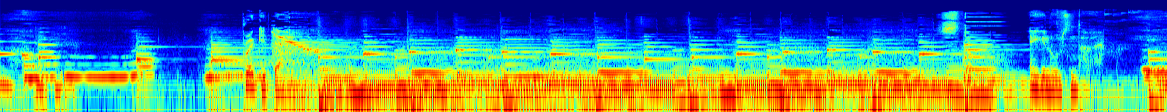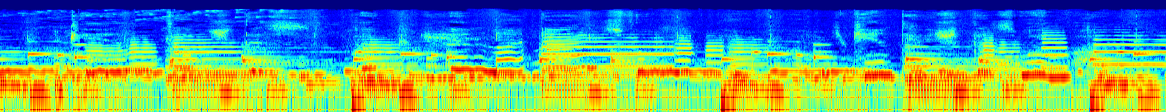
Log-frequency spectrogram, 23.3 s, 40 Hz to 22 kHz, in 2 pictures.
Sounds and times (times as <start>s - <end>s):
Keyboard (musical): 0.0s - 23.3s.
